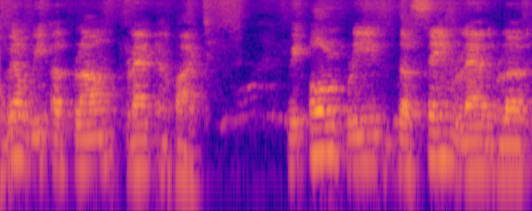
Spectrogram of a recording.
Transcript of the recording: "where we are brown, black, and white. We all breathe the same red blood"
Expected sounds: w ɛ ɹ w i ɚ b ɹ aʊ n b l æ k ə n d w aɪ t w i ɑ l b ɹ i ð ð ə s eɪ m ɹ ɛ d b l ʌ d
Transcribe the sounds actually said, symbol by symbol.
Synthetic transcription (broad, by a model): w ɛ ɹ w i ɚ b l aʊ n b l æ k ə n d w aɪ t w i ɑ l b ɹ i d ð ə s eɪ m l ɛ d b l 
